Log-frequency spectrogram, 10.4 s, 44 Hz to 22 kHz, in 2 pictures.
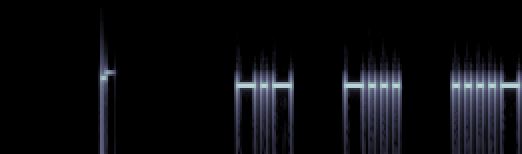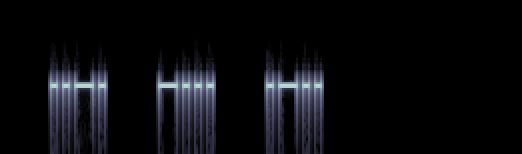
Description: Morse code, heard as a keyed tone, about 21 wpm, spaced as for 11 wpm, 700 Hz. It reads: KB4FBL
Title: USA Call Signs - 3x Character Spacing - 20wpm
